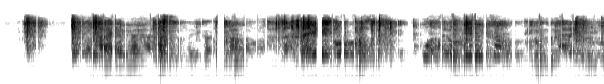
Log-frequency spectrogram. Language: Swahili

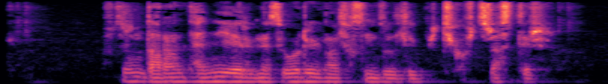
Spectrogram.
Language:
Mongolian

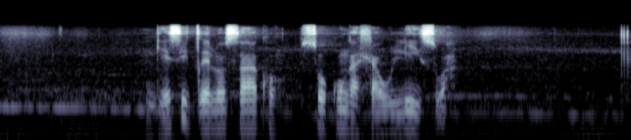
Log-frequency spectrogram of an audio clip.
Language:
Xhosa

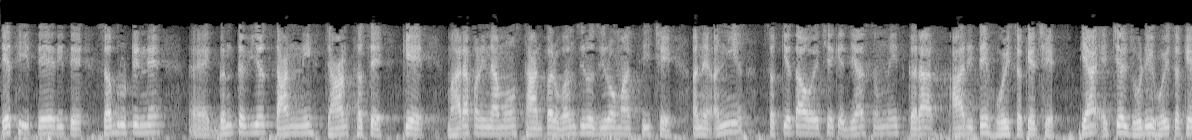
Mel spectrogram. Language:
Gujarati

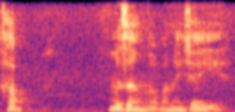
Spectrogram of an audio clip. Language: Bodo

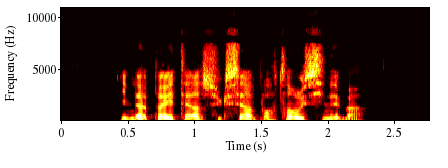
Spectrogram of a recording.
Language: French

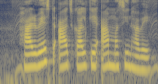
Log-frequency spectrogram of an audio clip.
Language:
Bhojpuri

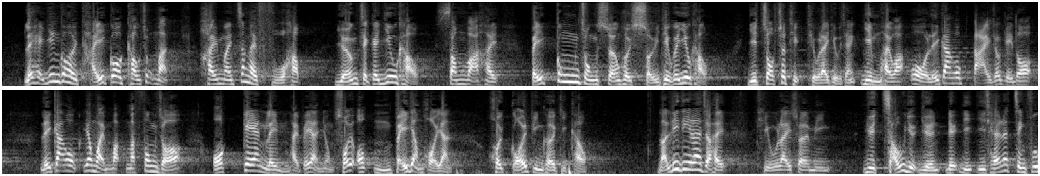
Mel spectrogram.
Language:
Cantonese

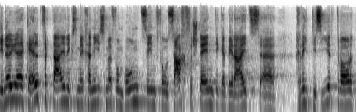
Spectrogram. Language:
Swiss German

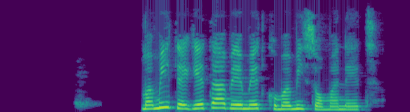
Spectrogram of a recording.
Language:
Kalenjin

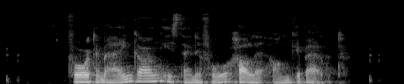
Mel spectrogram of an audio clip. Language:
German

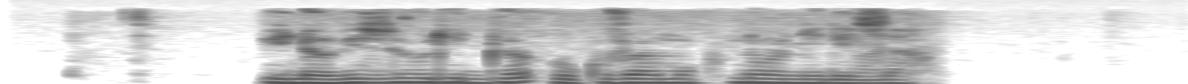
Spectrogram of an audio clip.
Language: Ganda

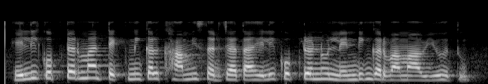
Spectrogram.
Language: Gujarati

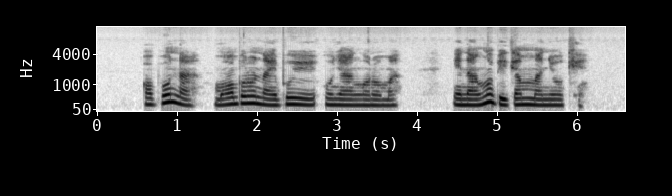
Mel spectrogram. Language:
Igbo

